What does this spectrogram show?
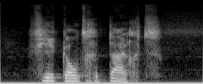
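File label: "vierkantgetuigd", Dutch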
